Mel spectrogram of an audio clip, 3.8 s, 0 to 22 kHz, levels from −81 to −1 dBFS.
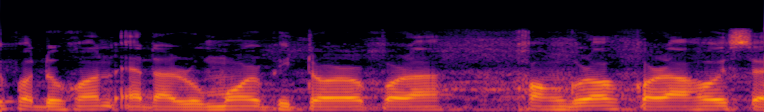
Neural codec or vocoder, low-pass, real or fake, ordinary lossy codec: none; none; real; none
